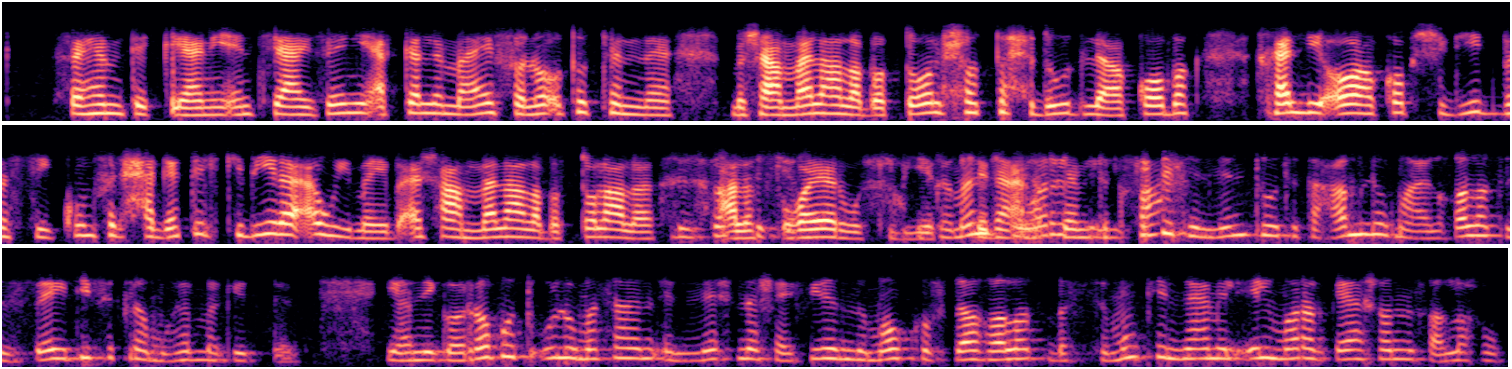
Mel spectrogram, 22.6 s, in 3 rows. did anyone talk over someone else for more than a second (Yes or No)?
Yes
